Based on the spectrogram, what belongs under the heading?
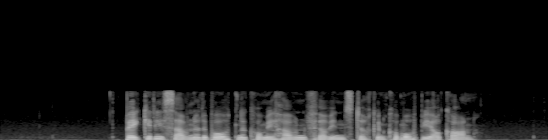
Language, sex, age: Norwegian, female, 40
